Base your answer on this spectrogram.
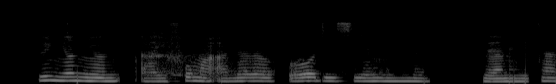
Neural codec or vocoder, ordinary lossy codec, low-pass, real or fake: none; AAC, 32 kbps; 7.2 kHz; real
